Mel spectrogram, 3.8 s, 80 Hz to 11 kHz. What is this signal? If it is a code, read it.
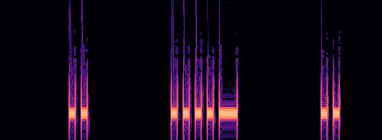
Morse code, heard as a keyed tone, about 20 wpm, spaced as for 8 wpm, 700 Hz. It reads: I4I
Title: 093 Lesson 16e - Letter c - Three Characters 20wpm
